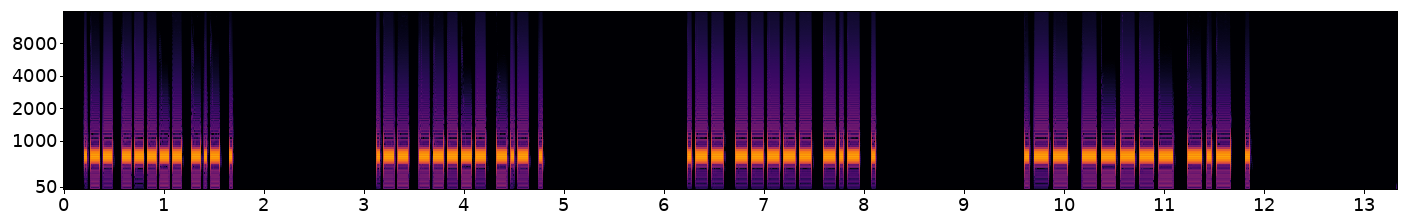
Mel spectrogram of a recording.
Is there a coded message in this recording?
Yes: Morse code from 0.2 to 11.9 s, heard as a keyed tone, about 33 wpm, 700 Hz. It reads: W0KE W0KE W0KE W0KE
